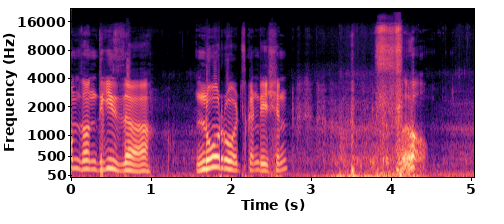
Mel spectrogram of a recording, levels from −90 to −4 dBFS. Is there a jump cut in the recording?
no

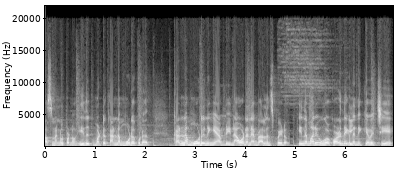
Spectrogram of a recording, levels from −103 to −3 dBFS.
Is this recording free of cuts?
no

